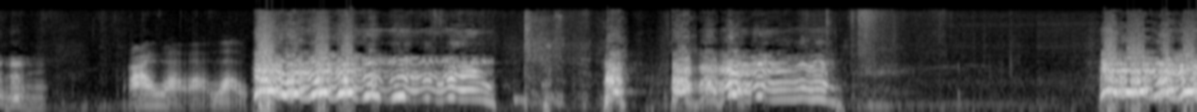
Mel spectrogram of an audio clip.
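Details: A Siberian Husky yaps at a hedgehog that will not go away. Short yips lead into a long, warbling, up-and-down yowl. Several clipped yelps and another wavering cry follow, then a pause before a new loud outburst.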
